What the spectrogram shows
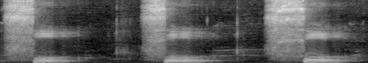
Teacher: Shod makhrajnya sama dengan Sin, tetapi pangkal lidahnya diangkat atau digemakkan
